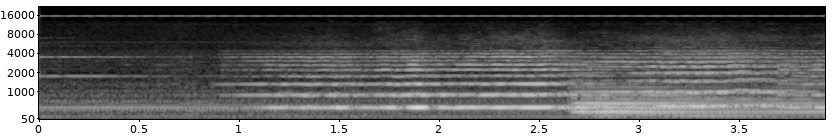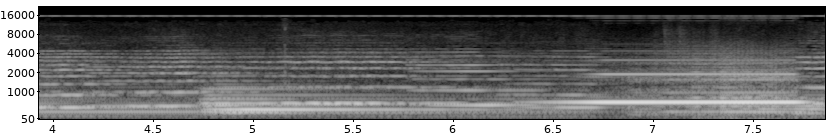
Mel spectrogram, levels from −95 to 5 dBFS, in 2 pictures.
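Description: At 6.29 s a loudspeaker feedback squeal begins and runs to the end at 7.86 s. A single tone near 629 Hz swells over about half a second. It settles about 10 dB above the sound. The microphone is hearing its own loudspeaker, and the loop gain at that pitch exceeds one.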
